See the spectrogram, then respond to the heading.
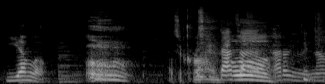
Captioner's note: gasping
